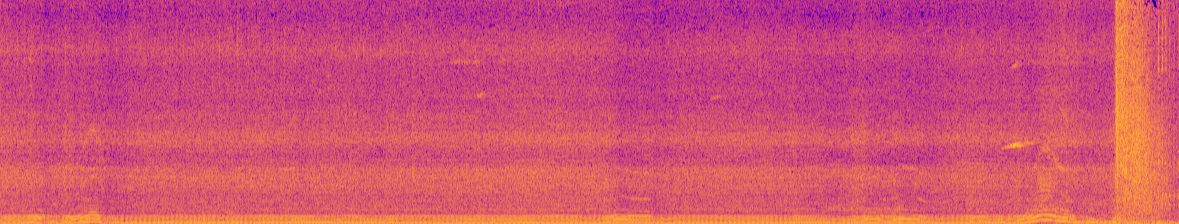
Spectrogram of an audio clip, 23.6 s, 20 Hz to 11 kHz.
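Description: Kawasaki ZX-25R's inline-four engine running at low revs in crawling traffic, with throttle blips that rise and fall in pitch: one about a second in, another around twelve seconds, and a run of quick blips a few seconds before the end. Near the very end comes a loud, hissy burst lasting about a second.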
